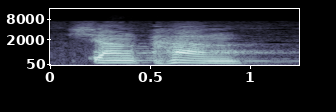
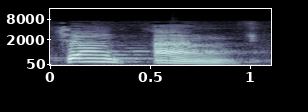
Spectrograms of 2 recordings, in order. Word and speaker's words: Chang'an: Las 2 capitales imperiales del Imperio Han, Chang'an y Luoyang, lo pronuncié mal, es Chang'an y Luoyang, tenían una población de 250.000 la primera y 195.000 habitantes la segunda.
